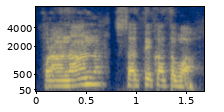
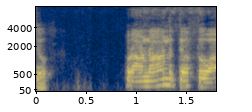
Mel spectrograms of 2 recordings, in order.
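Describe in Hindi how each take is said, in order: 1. 's' ध्वनि अलग होकर एक अलग अक्षर बन जाती है। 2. 'tyaktva' से पहले कोई 's' ध्वनि सुनाई नहीं देती। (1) "दूसरे ढंग का उच्चारण" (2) "यहाँ उच्चारण होगा"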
